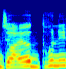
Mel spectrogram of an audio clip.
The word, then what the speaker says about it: জয়ধ্বনি: তারপরে দেখো কি বলা হচ্ছে, জয়ধ্বনি শব্দটির সঠিক উচ্চারণ কোনটি? এখানেও একটা বফলা আছে এবং শব্দের মাঝে, তো বফলাটা তো উচ্চারিত হবে না কিন্তু ও ডাবল করে দিবে।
